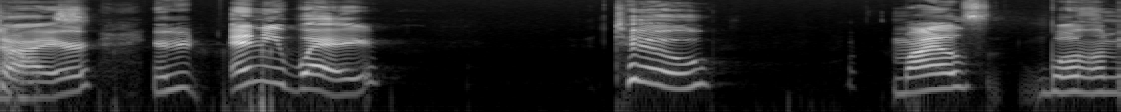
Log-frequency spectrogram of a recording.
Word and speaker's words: Worcestershire: One, you're just completely forgetting the W at the beginning of that word. – Worcestershire. Worcestershire.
